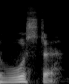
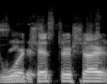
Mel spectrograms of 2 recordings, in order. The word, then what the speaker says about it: Worcester: of all it's Worcester sauce that's how it's pronounced as Worster some people will say Worcester sh but like Worchester Shire no no it's Worcester or maybe Worcester sure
